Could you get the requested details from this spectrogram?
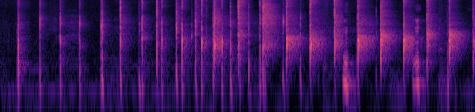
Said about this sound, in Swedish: Kanske en, en applåd för ….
